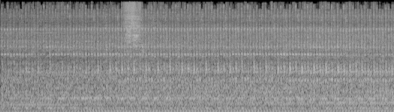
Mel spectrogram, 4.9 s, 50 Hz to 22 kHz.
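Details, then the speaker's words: 2011 Renault Clio 1.5 dCi, 226,432 km, cold idle: irregular light ticking about three per second with a brief hiss, noise mostly when cold; torn PCV breather membrane in the valve cover. "A ver, temos ali aquela membrana aqui do respiro do motor. Esta membrana está furada e o carro a frio, principalmente a frio, faz ali uma coisa assim."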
